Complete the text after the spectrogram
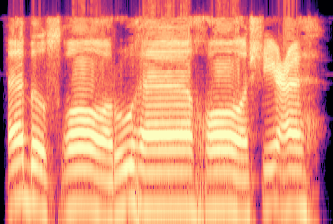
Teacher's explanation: خا کے بعد الف ہے لمبا کریں گے اور خا کو موٹا بھی کرنا ہے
